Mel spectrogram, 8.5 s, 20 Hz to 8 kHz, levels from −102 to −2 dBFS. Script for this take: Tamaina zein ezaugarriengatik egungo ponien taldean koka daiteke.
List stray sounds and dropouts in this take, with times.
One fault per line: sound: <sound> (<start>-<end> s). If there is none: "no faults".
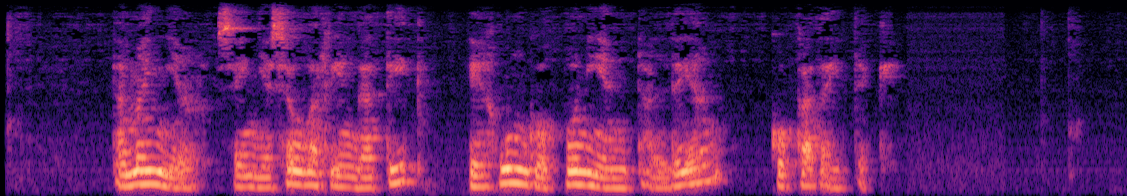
no faults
